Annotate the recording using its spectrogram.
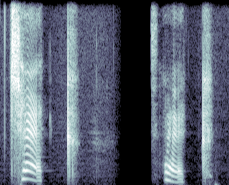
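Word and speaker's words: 책: Livro em coreano é check, check, tá? Com o sonzinho mais aberto.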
